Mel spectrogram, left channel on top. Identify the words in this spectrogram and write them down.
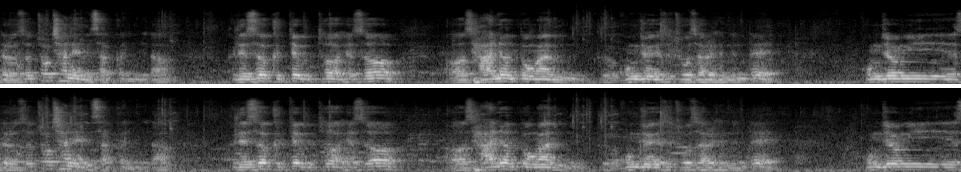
쫓아내는 사건입니다. 그래서 그때부터 해서 4년 동안 공정에서 조사를 했는데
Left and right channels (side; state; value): both; normal; correlation 0.47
